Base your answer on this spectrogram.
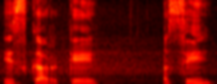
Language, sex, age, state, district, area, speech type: Punjabi, female, 30-45, Punjab, Fazilka, rural, spontaneous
